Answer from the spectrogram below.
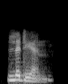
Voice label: "Lydian", Indian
